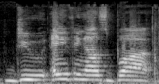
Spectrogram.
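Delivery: ordinary talk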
